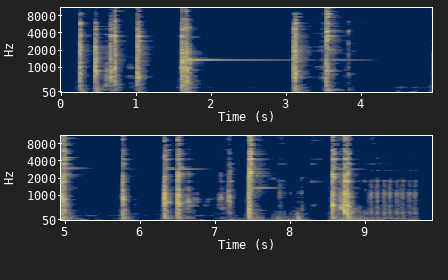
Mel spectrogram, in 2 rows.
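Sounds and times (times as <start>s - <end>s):
tableware: 0.2s - 4.2s, 4.9s - 9.8s.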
